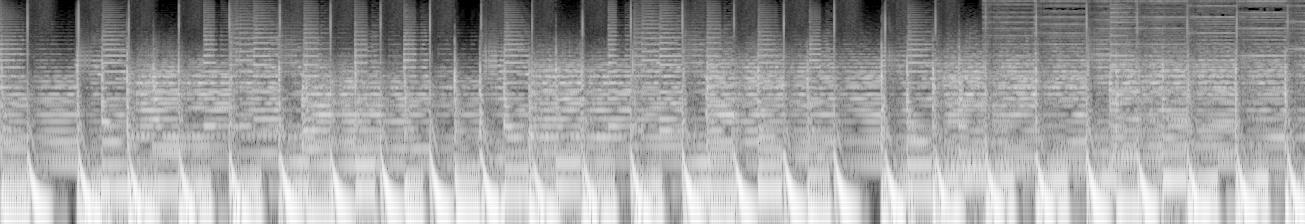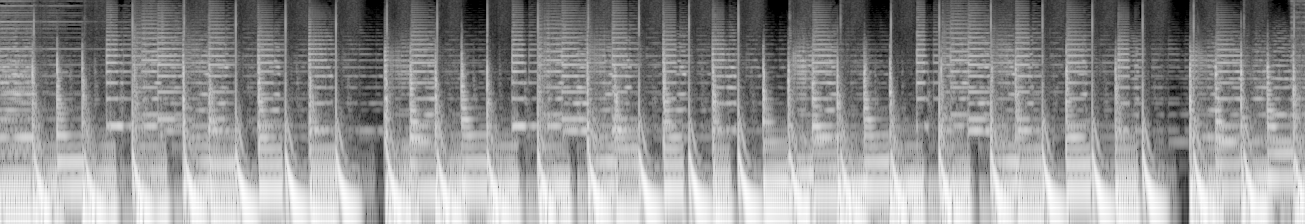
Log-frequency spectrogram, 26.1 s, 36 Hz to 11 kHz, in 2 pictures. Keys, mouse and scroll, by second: 0.3-1.5 scroll down 2, 1.7 shift+d, 7.6 click, 8.9 shift+d, 14.0-14.5 scroll down 1, 14.5 click, 15.4-15.8 ctrl+KP_2, 16.5-17.5 scroll up 3, 17.5 Tab, 18.1 click, 18.7-20.1 scroll up 1, 20.1 shift+d, 21.9 p, 23.6 Tab, 24.3-25.0 scroll down 4, 25.0 click, 26.0 Tab.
